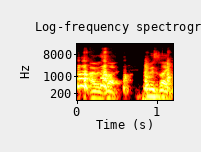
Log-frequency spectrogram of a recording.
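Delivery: high, loud, rushed speech while laughing.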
